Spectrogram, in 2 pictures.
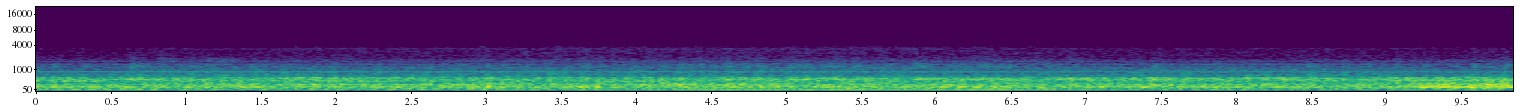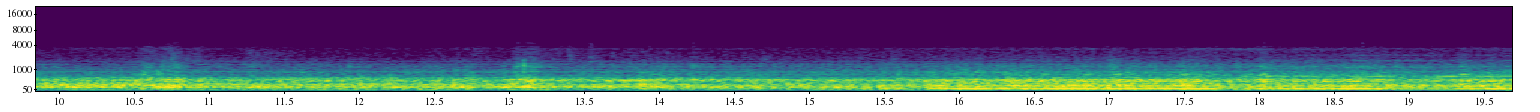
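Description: Passenger train running along the line, heard from inside the carriage: a steady rumble of wheels on rail with a faint steady whine, growing louder about halfway through. Two short clicks come in the middle, and a deep hum joins for the last few seconds.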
